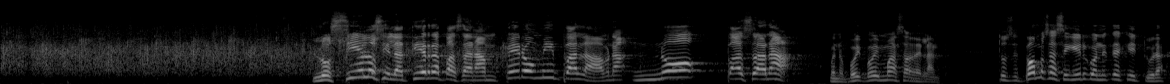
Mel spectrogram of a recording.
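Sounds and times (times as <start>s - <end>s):
audience applauding: 0.0s - 5.3s
speech: 3.1s - 11.6s.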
